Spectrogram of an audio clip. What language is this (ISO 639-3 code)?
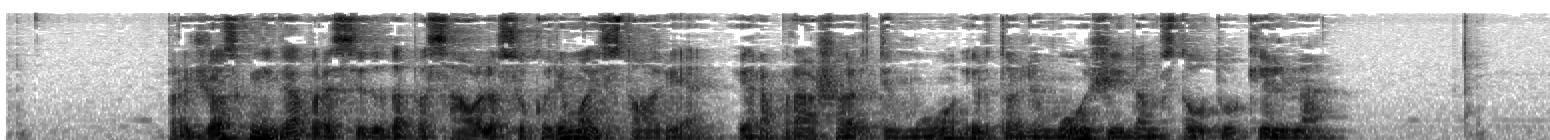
lit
